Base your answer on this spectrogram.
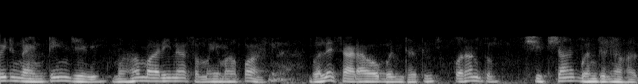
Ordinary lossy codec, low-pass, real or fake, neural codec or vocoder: Opus, 24 kbps; 3.6 kHz; fake; codec, 24 kHz, 3 kbps, HILCodec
